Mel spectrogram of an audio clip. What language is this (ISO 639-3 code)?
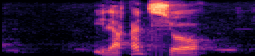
kab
